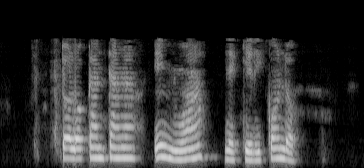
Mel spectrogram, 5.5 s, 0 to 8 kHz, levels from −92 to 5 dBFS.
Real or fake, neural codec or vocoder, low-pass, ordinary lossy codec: fake; codec, 16 kHz, 8 kbps, FreqCodec, smaller model; 7.2 kHz; AAC, 16 kbps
